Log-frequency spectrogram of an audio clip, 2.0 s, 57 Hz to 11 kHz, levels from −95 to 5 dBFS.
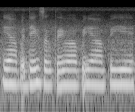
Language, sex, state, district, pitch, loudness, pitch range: Hindi, female, Haryana, Rohtak, 205 Hz, -14 LUFS, 200-210 Hz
